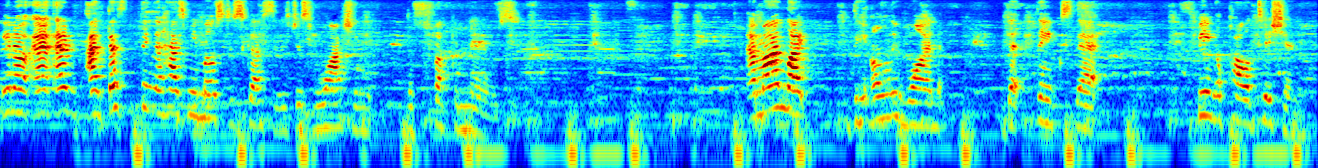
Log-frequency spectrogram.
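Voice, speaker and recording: A woman's voice: mid-range voice, animated, measured pace, over music, poor audio. An American woman in a casual personal rant, speaking frankly with heavy swearing and emphatic rhetorical questions. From United States. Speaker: vlogger, self-described erotic artist.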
